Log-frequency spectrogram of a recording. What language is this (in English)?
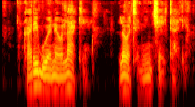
Swahili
